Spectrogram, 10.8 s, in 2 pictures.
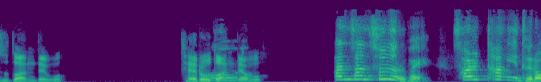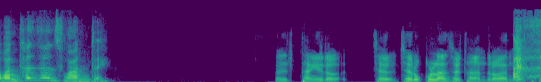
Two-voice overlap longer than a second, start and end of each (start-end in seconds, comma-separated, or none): none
